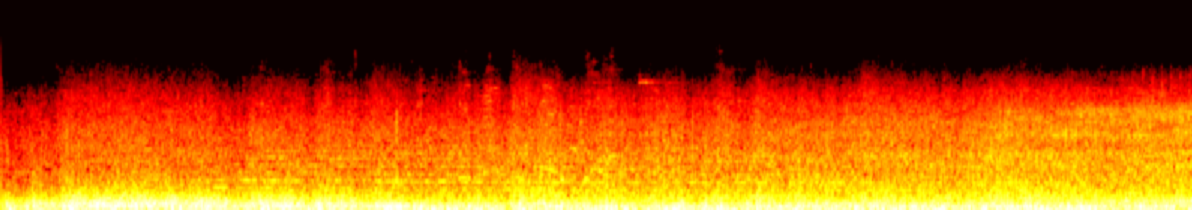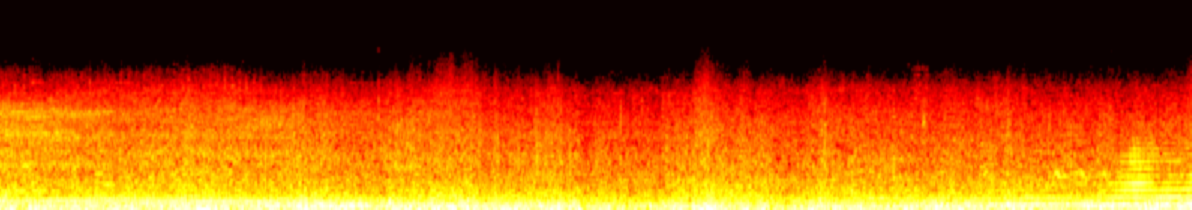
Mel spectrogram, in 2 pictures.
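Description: A small propeller plane's engine drones and changes pitch as the plane flies overhead.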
